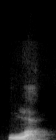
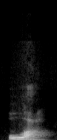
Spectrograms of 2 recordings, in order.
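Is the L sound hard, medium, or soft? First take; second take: hard; hard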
